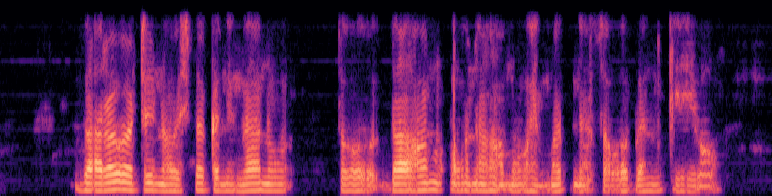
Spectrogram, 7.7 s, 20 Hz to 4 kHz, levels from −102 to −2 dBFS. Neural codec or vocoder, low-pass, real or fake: vocoder, 22.05 kHz, 80 mel bands, HiFi-GAN; 3.6 kHz; fake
